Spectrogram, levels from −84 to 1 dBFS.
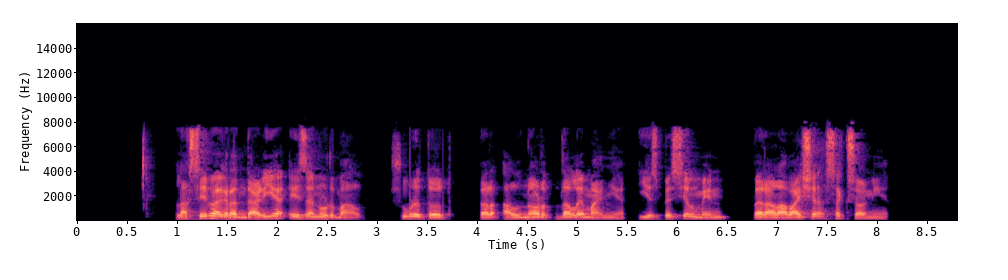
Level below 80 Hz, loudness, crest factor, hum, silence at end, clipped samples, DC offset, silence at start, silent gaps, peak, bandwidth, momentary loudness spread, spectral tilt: -58 dBFS; -17 LUFS; 16 dB; none; 0.7 s; under 0.1%; under 0.1%; 0.65 s; 0.81-0.97 s, 2.89-3.13 s, 3.79-4.01 s, 5.50-5.61 s, 6.56-6.76 s; -2 dBFS; 8.4 kHz; 15 LU; -3 dB/octave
